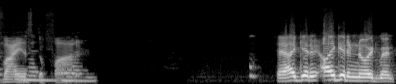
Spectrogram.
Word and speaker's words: Weihenstephaner: Weihenstephaner, not Weston-Faner or Weston-Faner. It's Weihenstephaner.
